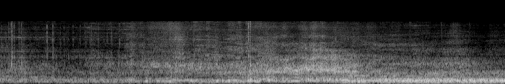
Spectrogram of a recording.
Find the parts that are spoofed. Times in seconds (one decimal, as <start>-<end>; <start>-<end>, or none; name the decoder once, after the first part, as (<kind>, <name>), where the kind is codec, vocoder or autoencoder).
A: 1.3-1.9 (codec, SNAC); 2.5-3.8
